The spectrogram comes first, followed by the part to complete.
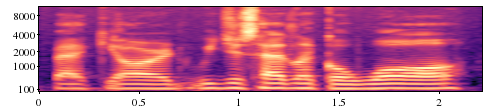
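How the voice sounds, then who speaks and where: Male podcast host, gravelly and smooth, mellow tone, emphatic rambling delivery. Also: mid-range voice, monotone, measured pace, dry recording. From Dominican Republic. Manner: rambling, emphatic, many fillers. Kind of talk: casual interview chat.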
